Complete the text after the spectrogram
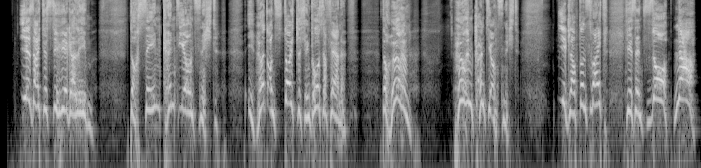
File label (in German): aggressiv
